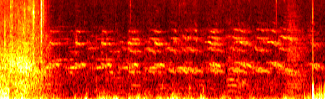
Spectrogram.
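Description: Many birds calling faintly in the distance, short repeated honk-like calls over a low wind rumble. Wind noise on the microphone is heard at the start and cuts off about half a second in.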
